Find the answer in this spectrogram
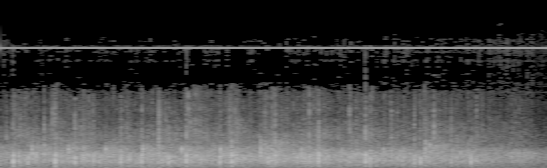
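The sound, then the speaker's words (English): A conference audience claps steadily for several seconds for the conference funders, a dense patter of many hands at an even, moderate loudness with no voices breaking through. “So why don't we give a round of applause to our funders.”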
